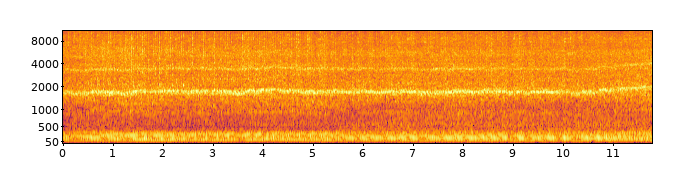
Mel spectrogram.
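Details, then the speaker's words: 1997 Honda Valkyrie after sitting 10 years, restarted with no choke connected, starts instantly: low, even idle holding a smooth steady beat with no misses or knocks; normal idle. "This is how quickly this thing starts up. That's it."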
